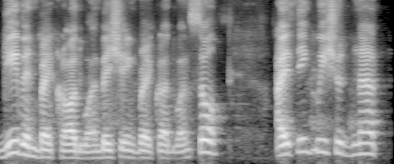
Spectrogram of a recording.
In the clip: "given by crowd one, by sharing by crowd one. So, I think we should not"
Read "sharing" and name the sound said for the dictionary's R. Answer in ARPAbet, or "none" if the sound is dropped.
none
